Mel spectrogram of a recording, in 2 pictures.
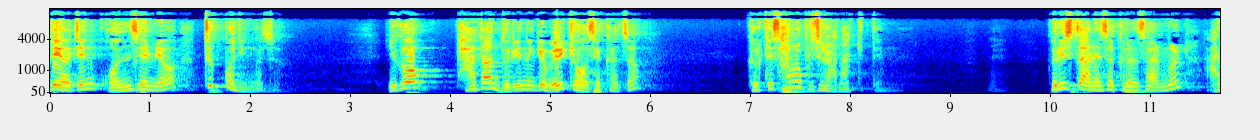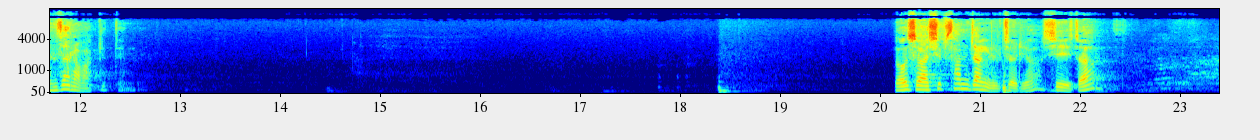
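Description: A middle-aged man speaks with animation into a microphone, with pauses.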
